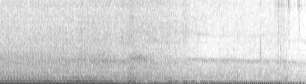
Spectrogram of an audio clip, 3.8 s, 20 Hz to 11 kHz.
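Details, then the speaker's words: Nissan GA16 engine revved with the clutch pushed in to exclude transmission or input-shaft noise: a pulsing knock comes in around 3,000 rpm and shows as revs drop. Owner suspects a bottom-end knock, not confirmed. "I'll have to go and watch this back to really see for sure but uh I'm pretty certain that is a knock coming from bottom enemy"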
